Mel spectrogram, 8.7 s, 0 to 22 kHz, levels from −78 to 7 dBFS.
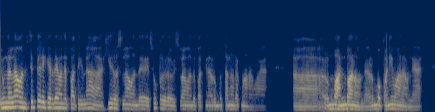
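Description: From start to finish the speech carries AMR wideband (HD Voice) codec damage, and it is heavy. The sound is rough and raspy. Its grainy, buzzy texture fits the codec's lowest mode, around 6.6 kbit/s. At that rate the pulse-driven vocal tract model has too few bits to track the voice closely. The top band is filled with shaped noise, not real detail. Nothing is heard above about 7.6 kHz.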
